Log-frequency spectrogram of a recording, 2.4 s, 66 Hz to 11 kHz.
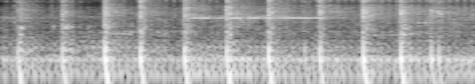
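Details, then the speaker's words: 1998 Bajaj Chetak scooter, silencer rusted through, riding to garage: sharp raspy exhaust pops about five per second at idle, much louder than normal, scooter shaking; exhaust leak from rusted silencer. "पोलीसवाले नाही भेटले पाहिजेत. गाडी आवाज solid करते, फुल हलते."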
